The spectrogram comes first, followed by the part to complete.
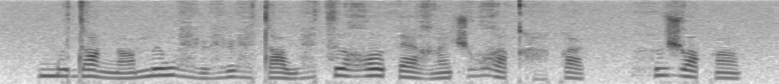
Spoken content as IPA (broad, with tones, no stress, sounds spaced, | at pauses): m ɯ˧ d ɑ˧˩ ŋ ɑ̃˩˧ m ø˥ w æ̤˧˩ ɭ æ̤˥ ɭ æ̤˧˩ t ɑ˧˩ w æ̤˥ t͡s ɯ˥˧ ʁ o˥˧ θ æ˧˩ ʁ æ̃˧ ʃ o̤˥ ʁ ɯ˩˧ qʰ æ̤˩˧ q ø˧˩ | h ɯ˥ ʒ o˧˩ q õ˧˩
